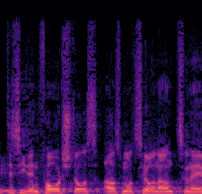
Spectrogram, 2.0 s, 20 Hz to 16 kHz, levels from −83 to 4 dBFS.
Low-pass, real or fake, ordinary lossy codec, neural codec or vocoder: 14.4 kHz; real; none; none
